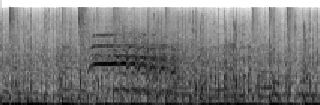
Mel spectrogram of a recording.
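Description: Cartoon sound effects of a galloping horse: fast clip-clopping hooves, with a wavering whinny starting about a second in and lasting about a second. Background music runs underneath.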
